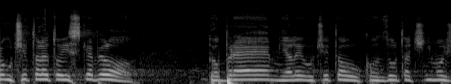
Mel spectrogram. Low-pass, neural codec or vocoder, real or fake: 14.4 kHz; none; real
